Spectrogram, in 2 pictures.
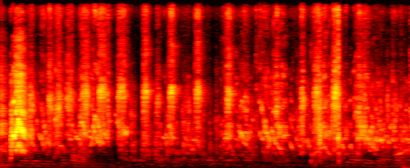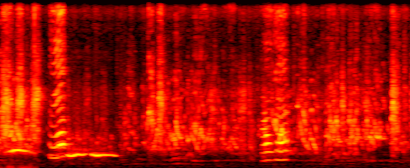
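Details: Pet budgerigar chirping with dense high twittering throughout, broken by clear whistled notes and a rising-falling warble near the middle, plus scattered sharp squawks.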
